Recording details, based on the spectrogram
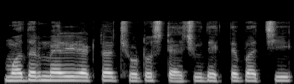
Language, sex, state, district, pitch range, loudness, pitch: Bengali, male, West Bengal, North 24 Parganas, 170-180 Hz, -18 LUFS, 175 Hz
